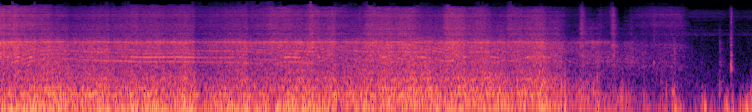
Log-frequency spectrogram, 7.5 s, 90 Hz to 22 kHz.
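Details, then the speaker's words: 1981 GM square body truck, first start after 25 years in a field: catches and runs loud and steady, then dies as the carburetor float bowl runs dry; charging, with oil pressure. "But it is only running until it runs out of gas in the float bowl, but that's okay."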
